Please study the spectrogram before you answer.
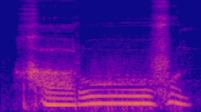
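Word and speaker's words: خروفٌ: Et donc dans la première page, tu dois prendre par cœur kharoufun. Tu le prononces de cette façon-là. Et je te dis ma hada, c'est quoi ça?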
